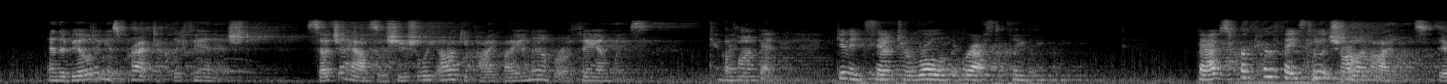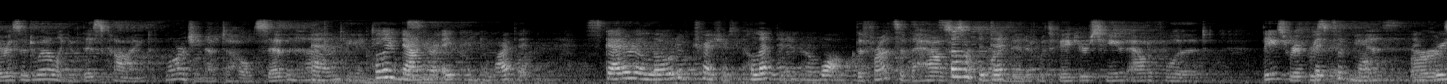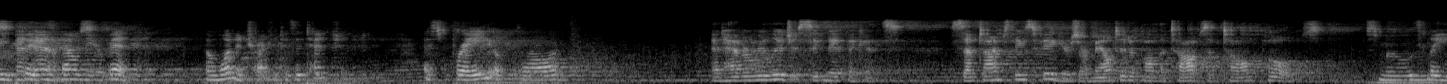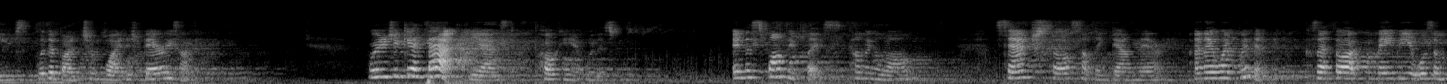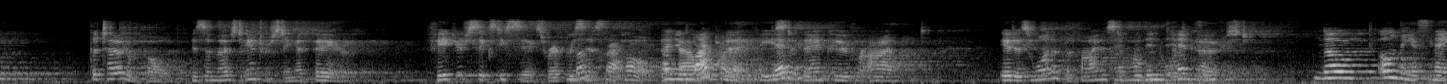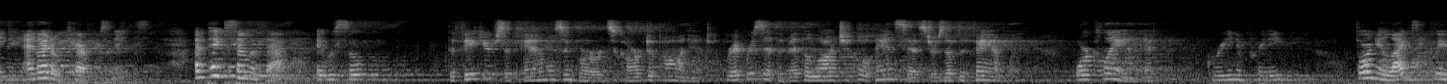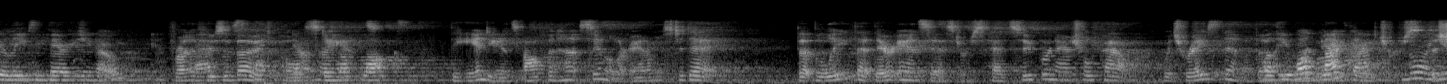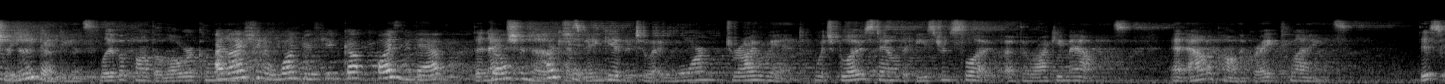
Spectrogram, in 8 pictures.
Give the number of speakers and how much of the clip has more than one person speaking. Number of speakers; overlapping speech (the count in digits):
2, about 15%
